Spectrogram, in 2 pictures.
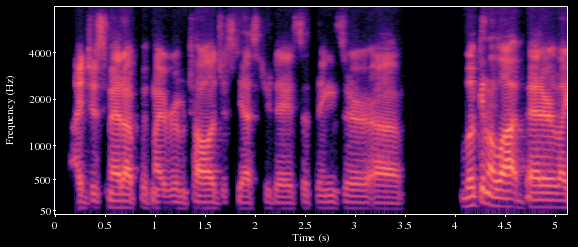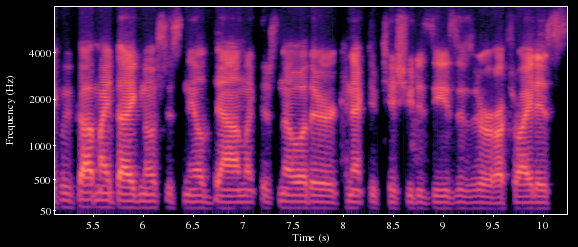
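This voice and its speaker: A man with an American accent, talking at a fairly quick pace in a monotone, flat intonation. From Northern California (Stockton). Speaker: podcast host. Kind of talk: casual interview conversation. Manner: halting, many fillers.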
